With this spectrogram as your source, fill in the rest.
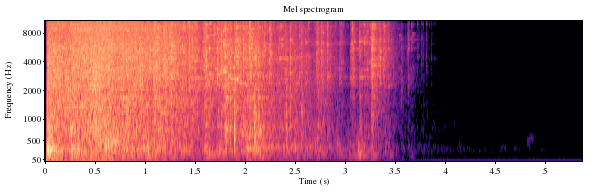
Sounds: glass
shatter

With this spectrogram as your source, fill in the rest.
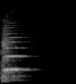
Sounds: bowed string instrument
musical instrument
music

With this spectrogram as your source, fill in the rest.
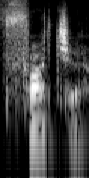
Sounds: male speech
human voice
speech

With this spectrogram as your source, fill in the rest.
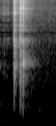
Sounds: crackle

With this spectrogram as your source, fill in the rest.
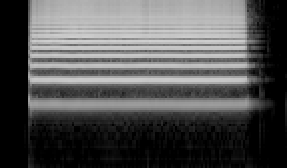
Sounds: brass instrument
musical instrument
trumpet
music

